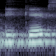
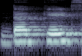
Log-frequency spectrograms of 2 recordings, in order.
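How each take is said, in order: First: The first syllable is said with an 'i' vowel. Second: The first syllable is said with an 'a' vowel. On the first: The speaker calls it wrong. "చాలామంది డికేట్స్ అంటూ ఉంటారు" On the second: The speaker calls it right. "డకేట్స్ అని పలకాలండి"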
